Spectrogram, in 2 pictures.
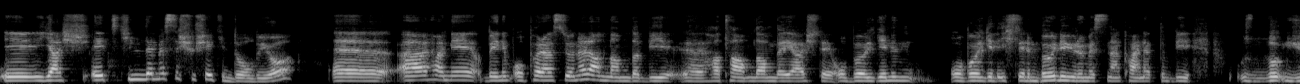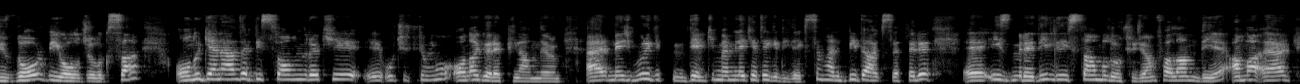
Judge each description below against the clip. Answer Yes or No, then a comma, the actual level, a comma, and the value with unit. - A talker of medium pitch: Yes, medium, 180 Hz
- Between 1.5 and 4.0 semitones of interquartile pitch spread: No, average, 4.4 semitones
